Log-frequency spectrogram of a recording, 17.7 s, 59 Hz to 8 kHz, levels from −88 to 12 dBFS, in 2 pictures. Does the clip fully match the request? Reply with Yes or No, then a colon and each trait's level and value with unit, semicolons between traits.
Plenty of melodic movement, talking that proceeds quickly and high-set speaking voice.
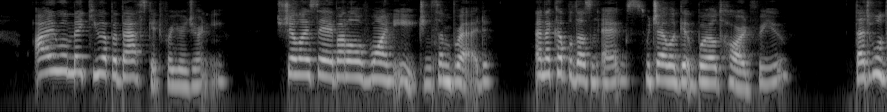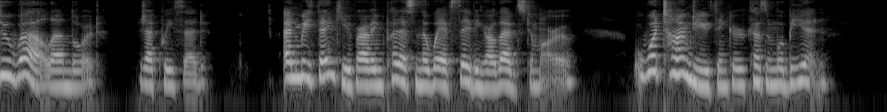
Yes: wide, 6.1 semitones; fast, 230 wpm; high, 225 Hz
